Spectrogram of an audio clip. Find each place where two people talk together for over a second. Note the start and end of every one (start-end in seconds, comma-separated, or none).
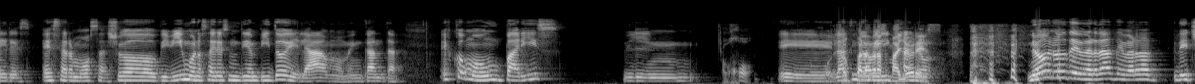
8.1-9.3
